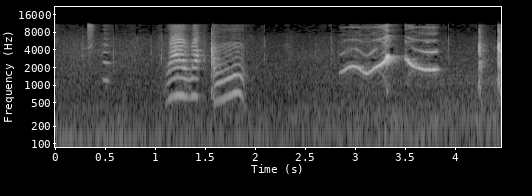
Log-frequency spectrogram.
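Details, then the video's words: Pet parrot on a table among other parrots, making looping whistled calls: two harmonic rising sweeps, then a wavering whistle that rises and falls, with short clicks between. "Mitthu On Table With Parrots And Talking"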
